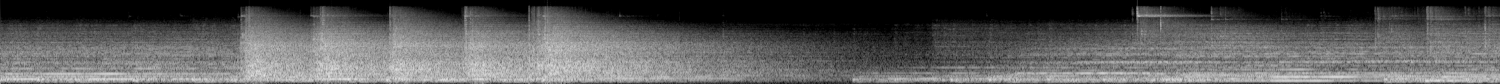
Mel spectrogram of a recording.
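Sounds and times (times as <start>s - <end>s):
heavy impact hits in dance music: 2.4s - 7.7s.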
